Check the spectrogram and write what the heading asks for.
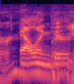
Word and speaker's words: Ehlinger: Ehlinger.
